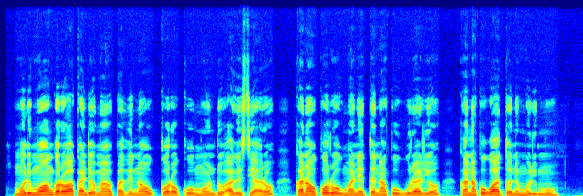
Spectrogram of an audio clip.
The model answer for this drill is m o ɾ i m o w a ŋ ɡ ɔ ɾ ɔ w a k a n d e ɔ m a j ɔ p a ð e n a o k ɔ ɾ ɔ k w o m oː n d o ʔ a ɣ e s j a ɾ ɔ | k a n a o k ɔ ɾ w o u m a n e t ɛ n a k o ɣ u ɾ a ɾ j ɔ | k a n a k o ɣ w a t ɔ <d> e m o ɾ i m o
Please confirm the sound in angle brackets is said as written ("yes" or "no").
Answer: no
